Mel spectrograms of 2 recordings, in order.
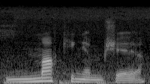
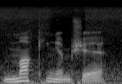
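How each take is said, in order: First: The word is said slowly and drawn out. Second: The word is said at normal speed.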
